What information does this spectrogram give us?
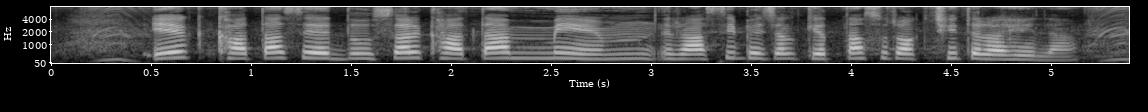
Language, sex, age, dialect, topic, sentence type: Bhojpuri, female, 18-24, Southern / Standard, banking, question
